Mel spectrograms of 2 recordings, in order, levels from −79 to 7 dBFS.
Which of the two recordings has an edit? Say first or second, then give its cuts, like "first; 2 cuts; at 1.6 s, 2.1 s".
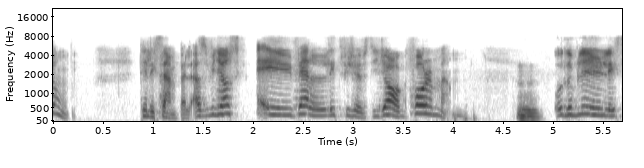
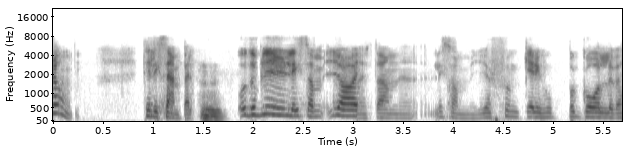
second; 2 cuts; at 1.4 s, 3.0 s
